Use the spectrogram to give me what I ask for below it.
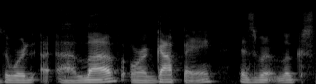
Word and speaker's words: agape: word study there's the word uh love or Agape is what it looks like in Greek and that's how you pronounce agape and it's a noun meaning charity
